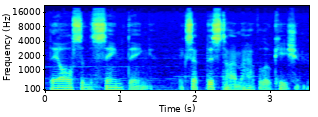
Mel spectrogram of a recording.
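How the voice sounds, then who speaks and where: A brooding masked vigilante played by a man in a superhero radio play. His voice is deep and gravelly with a threatening edge, over faint music. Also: steady tone, moderate pace, a bit bright. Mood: brooding, determined.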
